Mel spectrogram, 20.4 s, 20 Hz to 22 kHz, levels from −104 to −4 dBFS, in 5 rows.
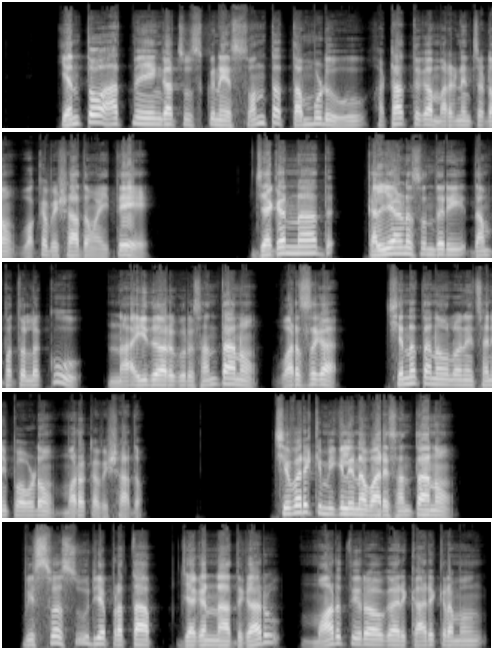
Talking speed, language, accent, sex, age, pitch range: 90 wpm, Telugu, native, male, 60-79, 130-160 Hz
